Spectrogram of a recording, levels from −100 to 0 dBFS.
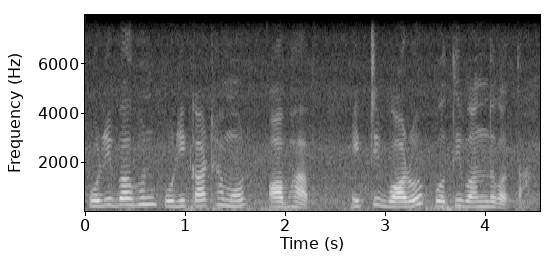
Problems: none marked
